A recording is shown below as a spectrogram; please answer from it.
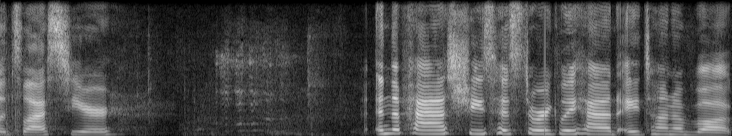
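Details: Goats on a goat farm bleating in short, wavering, nasal bursts, two quick calls at the start, then a louder run of overlapping bleats mixed with human voices after a quiet pause.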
